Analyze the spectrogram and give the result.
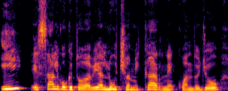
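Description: Recorded very cleanly against a silent background, a woman speaks at a high pitch. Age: 50s. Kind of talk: testimony.

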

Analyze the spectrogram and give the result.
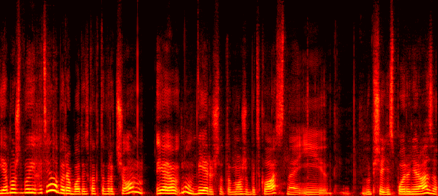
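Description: A woman's fairly high voice at a moderate pace with lively intonation, over noticeable background noise. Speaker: podcast host. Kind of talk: casual chat.

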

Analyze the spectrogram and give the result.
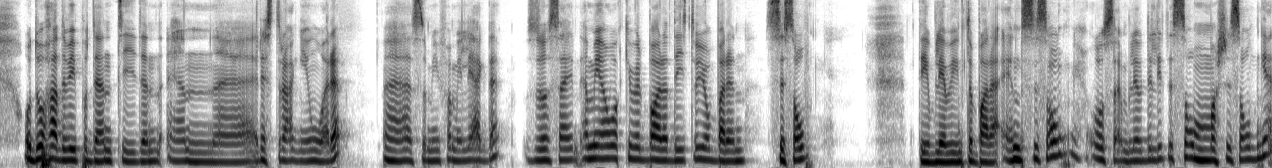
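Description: With a normal speaking voice, a woman talks at a moderate pace and medium pitch, showing ordinary pitch variation in a very clean recording with a silent background. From Östersund, Jämtland, Sweden. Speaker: tourism agency CEO. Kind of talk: interview. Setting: office.

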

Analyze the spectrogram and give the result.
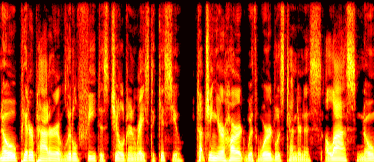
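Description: A man's very deep, low voice at a fairly slow pace with ordinary pitch variation, dry and close with no echo on a very clean recording against a silent background. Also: hardly any pauses. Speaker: podcast host. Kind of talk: poem reading; solo lecture-style podcast. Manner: measured, rhythmic, reading verse aloud.

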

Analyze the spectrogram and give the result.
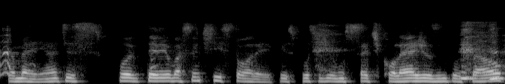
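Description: Fairly high-pitched male speech at a moderate pace, monotone with flat intonation. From Brazil, São Paulo. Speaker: electrical engineer and immigrant. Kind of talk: casual interview. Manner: halting, many repetitions.

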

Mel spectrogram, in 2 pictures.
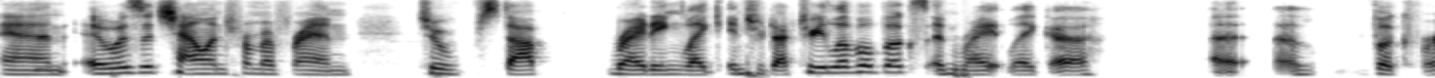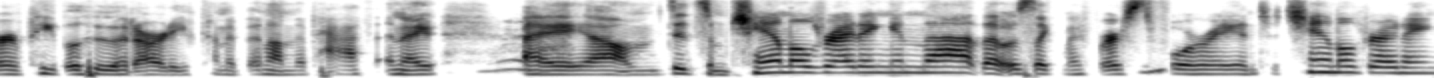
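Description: At a fairly quick pace, a woman with a fairly low pitch talks in a normal speaking voice with ordinary pitch variation, the sound dry and close with no echo. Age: 50s. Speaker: author and writing coach. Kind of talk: casual interview chat.

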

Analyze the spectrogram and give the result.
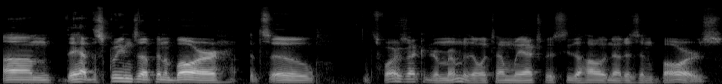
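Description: A man speaks in an unremarkable speaking voice, fairly low in pitch. His intonation is fairly even, but his loudness swings widely. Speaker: podcast host; teacher. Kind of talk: casual chat. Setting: remote recording over internet.

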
